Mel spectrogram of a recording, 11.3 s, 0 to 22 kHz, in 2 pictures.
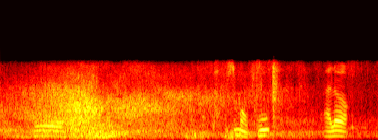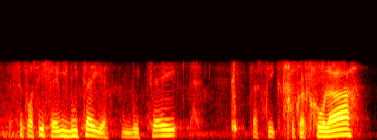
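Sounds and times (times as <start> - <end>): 
car passing by on a road: 0.0 - 6.6
speech: 0.5 - 0.8, 3.6 - 4.2, 4.9 - 5.4, 6.0 - 8.4, 9.5 - 11.1.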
